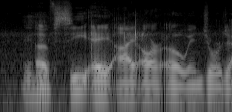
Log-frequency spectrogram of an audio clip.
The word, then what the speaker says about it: Cairo: a city name of c a i r o in Georgia how do you say that name Cairo oh good job I like it I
